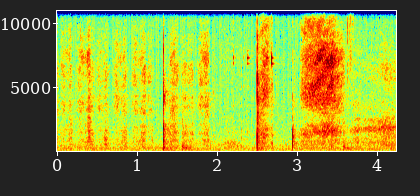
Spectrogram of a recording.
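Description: Notes written by hand, soft close scratches and taps of pen on paper with a few sharper clicks and a longer rubbing stroke at the end, quiet and alone.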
